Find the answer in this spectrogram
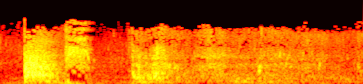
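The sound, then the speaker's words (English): A gunshot cracks out as a sharp, loud bang right at the start. It is followed by a couple of further noisy bursts that settle into a low, fading rumble. “I heard the shot.”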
